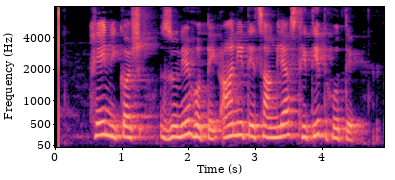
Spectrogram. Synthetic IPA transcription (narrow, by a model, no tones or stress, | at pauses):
henikəɕd͡zuneɦot̪eʔaɽ̃it̪et͡sãŋɡljast̪ʰit̪iːt̪ɦot̪e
